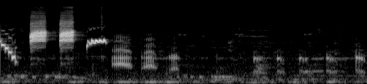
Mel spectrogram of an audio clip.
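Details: Asian pied starling singing actively, a tutor recording for training birds: loud buzzy high bursts, then a descending whistle and a string of softer, lower warbled notes with a low background hum.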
